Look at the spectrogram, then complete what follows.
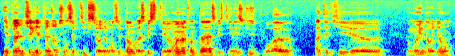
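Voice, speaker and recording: Young man, quick slangy chat, distant from the mic, echoey room. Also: fairly low pitch, fairly even intonation. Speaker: co-host. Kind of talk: casual group discussion.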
